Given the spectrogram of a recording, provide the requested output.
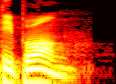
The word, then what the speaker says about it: De Bruyne: 结果丁丁是念 Kevin De Bruyne，有点像是这个布朗的这个 Brown，而不是不是有。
